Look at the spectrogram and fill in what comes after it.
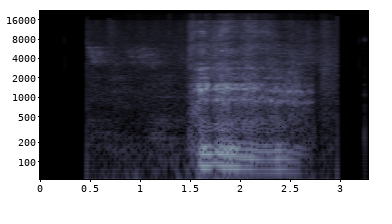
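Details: Tiger roar: a low, breathy rumble that swells after a second into a deep, loud, gravelly roar lasting over a second before fading out.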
